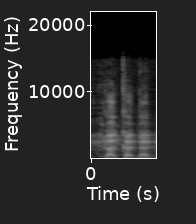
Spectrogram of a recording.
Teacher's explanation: क ख ग घ हे कंठस्थान इथे उगम आहे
